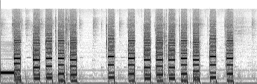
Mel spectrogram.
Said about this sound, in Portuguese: Vamos lá, vamos ligar pro nosso time de júri, vamos ver quem é que tá aqui hoje.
